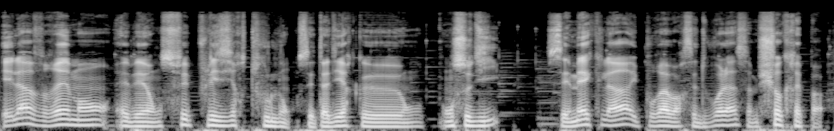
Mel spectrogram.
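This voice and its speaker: A man casually answering viewer questions in an animated, joking way. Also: on the low side, normal speed, no room sound, faint music behind. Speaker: fandub group member.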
